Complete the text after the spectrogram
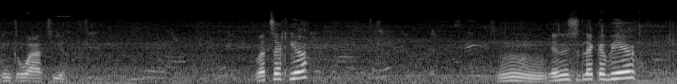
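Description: A young boy talks close by in a high, lively voice.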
